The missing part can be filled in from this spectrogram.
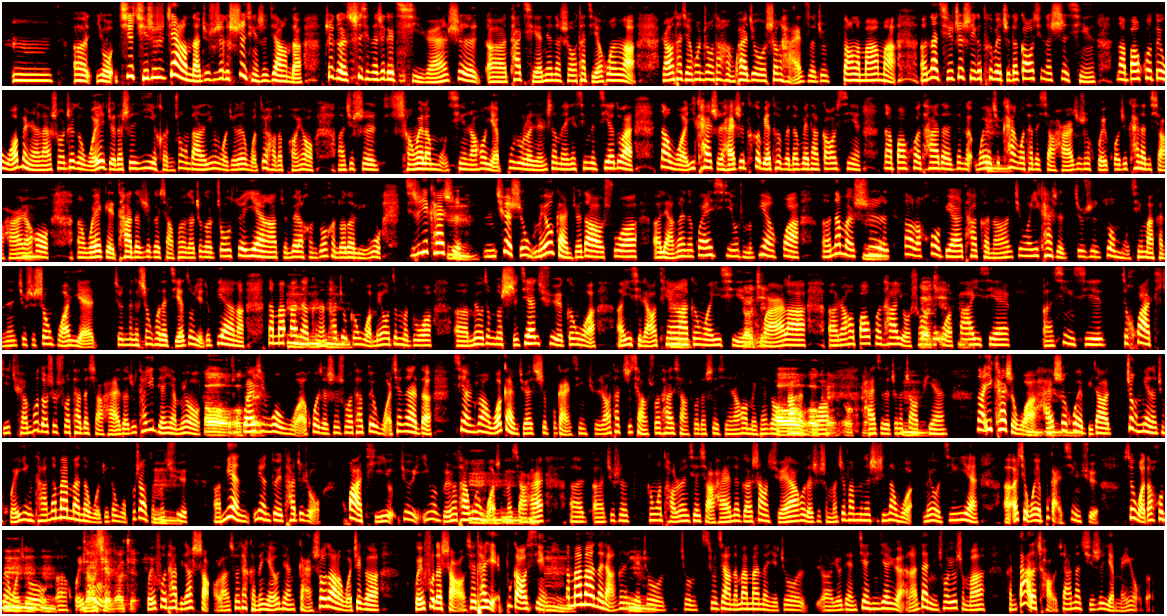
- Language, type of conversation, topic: Chinese, advice, 如何才能真诚地向别人道歉并修复关系？
- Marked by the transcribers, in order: other background noise; laughing while speaking: "了解，了解"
